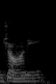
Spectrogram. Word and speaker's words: Joanie: you this woman joanie it's joanie i think she says she pronounces the name johnny um eckerson taught us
